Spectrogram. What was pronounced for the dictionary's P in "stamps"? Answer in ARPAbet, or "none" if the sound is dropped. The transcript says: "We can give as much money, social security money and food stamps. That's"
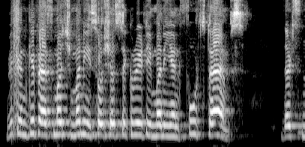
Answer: none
